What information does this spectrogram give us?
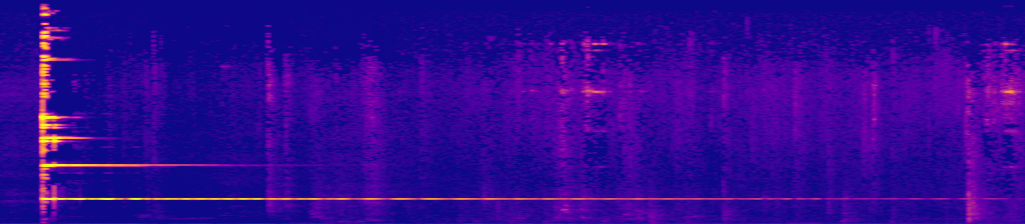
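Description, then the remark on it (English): A single meditation bell is struck once, clear, to end a short meditation, then rings on with a long, slowly fading tone while soft room noise and faint rustling continue underneath. “and with the bell, we can end this short, very short meditation.”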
